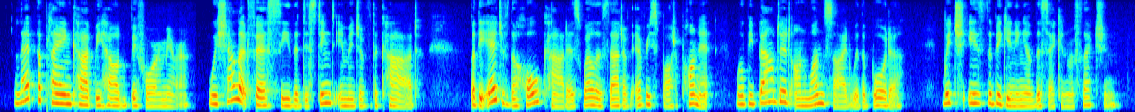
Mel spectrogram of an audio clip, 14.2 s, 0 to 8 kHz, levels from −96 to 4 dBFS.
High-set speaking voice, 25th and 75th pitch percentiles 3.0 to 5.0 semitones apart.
No: high, 205 Hz; wide, 5.6 semitones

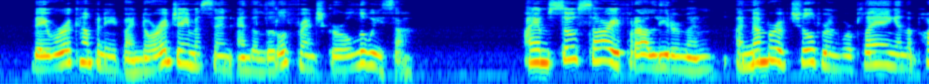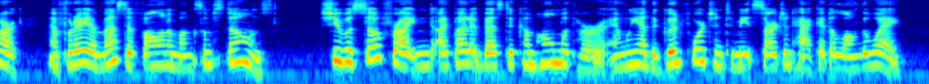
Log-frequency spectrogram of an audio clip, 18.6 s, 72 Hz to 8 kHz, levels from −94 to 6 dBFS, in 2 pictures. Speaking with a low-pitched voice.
No: high, 230 Hz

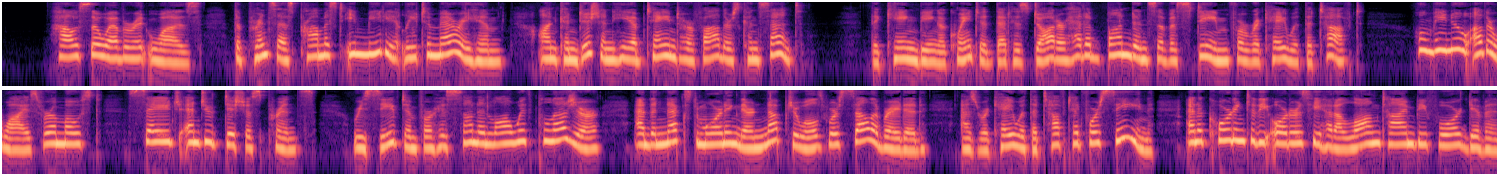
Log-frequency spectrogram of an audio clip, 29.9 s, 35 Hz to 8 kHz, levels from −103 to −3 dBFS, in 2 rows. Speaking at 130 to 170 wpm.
Yes: average, 160 wpm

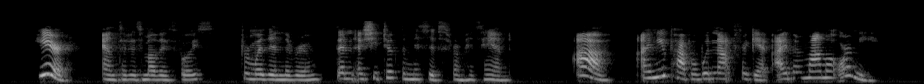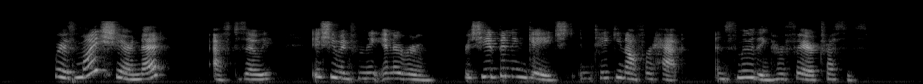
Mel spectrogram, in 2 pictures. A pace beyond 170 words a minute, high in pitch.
Yes: average, 180 wpm; high, 245 Hz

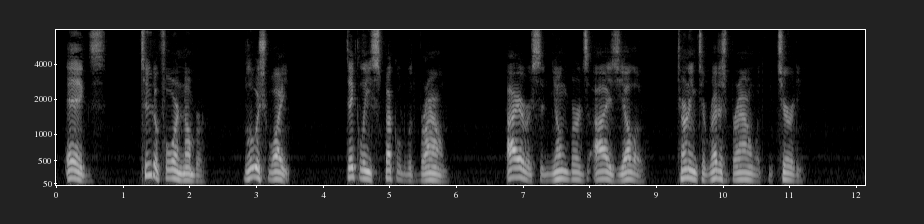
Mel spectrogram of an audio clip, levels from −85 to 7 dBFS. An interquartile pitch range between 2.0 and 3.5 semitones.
No: average, 4.6 semitones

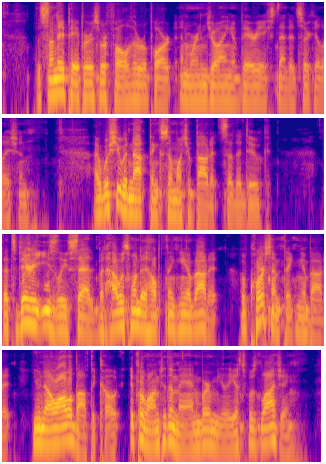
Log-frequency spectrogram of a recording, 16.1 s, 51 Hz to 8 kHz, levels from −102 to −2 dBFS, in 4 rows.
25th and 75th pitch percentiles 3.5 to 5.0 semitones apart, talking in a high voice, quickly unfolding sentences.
No: average, 4.2 semitones; low, 100 Hz; fast, 235 wpm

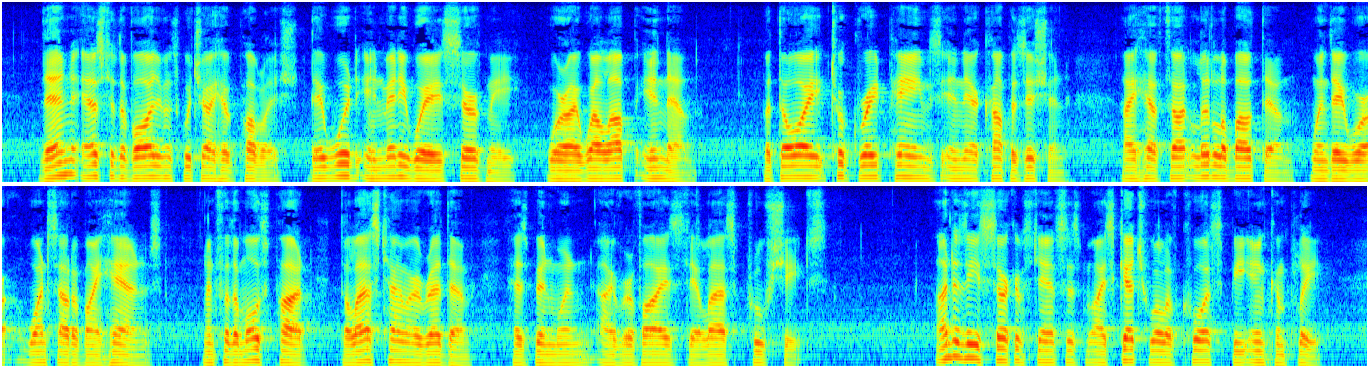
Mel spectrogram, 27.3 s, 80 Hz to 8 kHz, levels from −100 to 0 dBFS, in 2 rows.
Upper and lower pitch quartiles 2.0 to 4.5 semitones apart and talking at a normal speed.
Yes: average, 2.9 semitones; average, 165 wpm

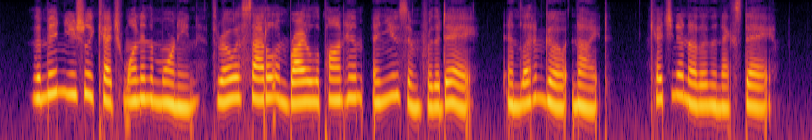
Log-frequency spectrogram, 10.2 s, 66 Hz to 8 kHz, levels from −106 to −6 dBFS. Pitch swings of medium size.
Yes: average, 4.1 semitones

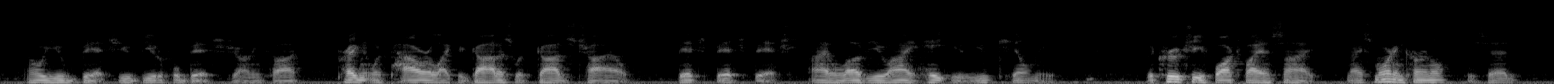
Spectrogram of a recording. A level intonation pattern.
Yes: narrow, 1.7 semitones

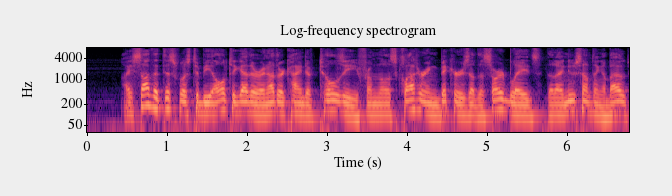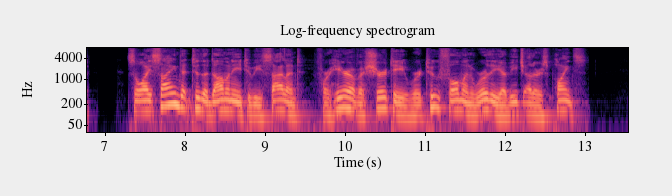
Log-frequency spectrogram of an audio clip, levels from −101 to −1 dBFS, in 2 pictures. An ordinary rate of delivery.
No: fast, 210 wpm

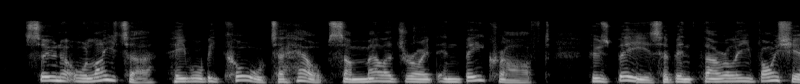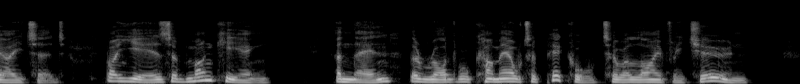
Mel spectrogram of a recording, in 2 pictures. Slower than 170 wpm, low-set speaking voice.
Yes: average, 145 wpm; low, 120 Hz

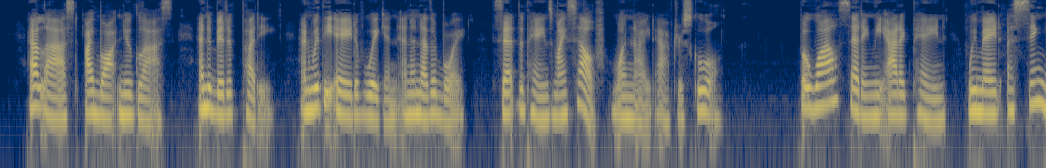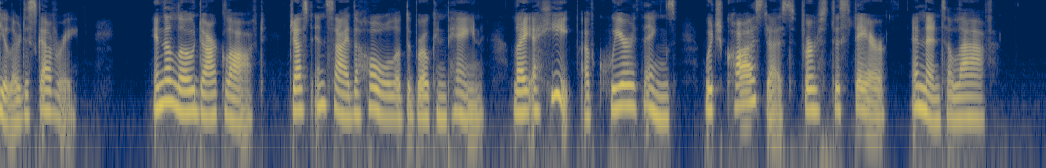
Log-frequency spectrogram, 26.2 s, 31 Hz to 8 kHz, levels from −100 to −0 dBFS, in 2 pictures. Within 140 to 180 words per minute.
Yes: average, 155 wpm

